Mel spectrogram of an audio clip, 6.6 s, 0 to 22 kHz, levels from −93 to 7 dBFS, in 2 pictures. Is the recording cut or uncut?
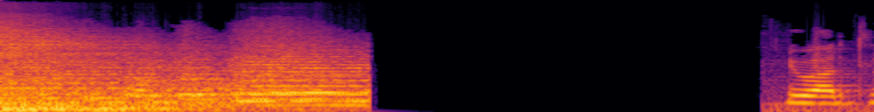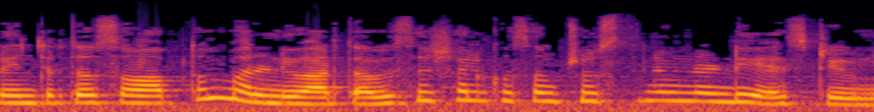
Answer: uncut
